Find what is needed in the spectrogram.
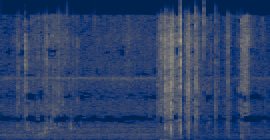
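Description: Shallow water sloshing, with a short burst of splashing a little over a second in.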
